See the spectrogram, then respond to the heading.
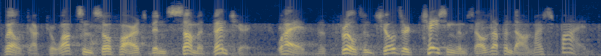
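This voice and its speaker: Lively American old-time radio announcer. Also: male voice, medium pitch, brisk, noisy background. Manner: polished, folksy, salesman-like. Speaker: radio announcer, show host and pitchman. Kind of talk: 1940s radio advertising patter. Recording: tinny, echoey old radio broadcast.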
